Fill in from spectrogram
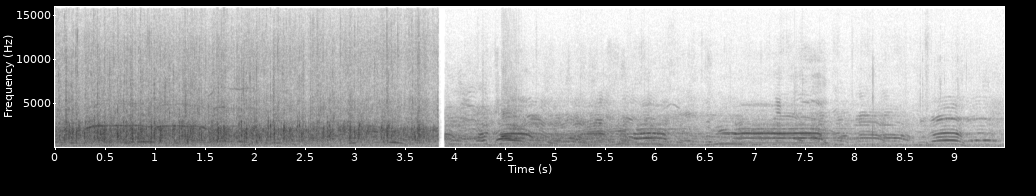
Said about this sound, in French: les applaudissements viennent fort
